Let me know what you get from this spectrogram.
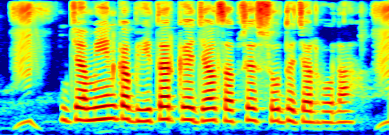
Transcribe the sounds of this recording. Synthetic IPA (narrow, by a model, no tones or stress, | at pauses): d͡ʒəmiːnkabʱiːt̪əɾked͡ʒəlsəbsesʊd̪ʱːd͡ʒəlɦoːlaː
